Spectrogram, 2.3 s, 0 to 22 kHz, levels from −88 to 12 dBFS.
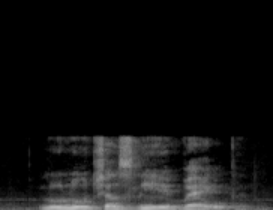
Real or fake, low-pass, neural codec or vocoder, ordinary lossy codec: fake; none; codec, 16 kHz, 4 kbps, FreqCodec, larger model; none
